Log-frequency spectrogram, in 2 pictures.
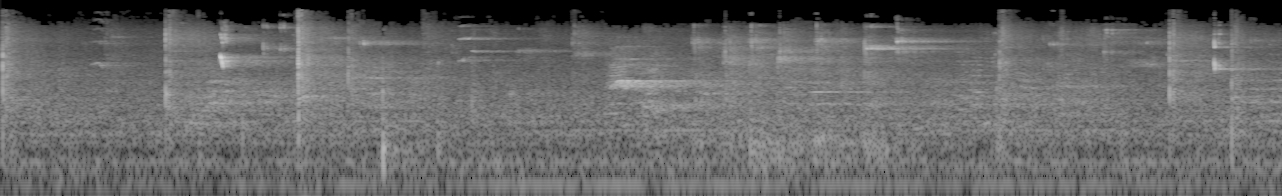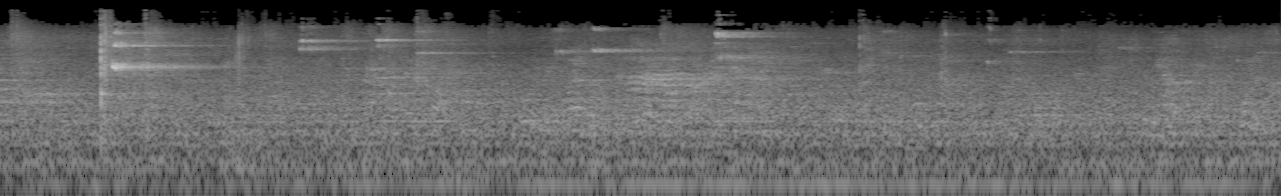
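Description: Badminton rackets striking a shuttlecock in a rally, sharp cracks about a second apart, in two runs early and around the middle. Sneakers squeak on the wooden court between the hits, echoing in a large sports hall.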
